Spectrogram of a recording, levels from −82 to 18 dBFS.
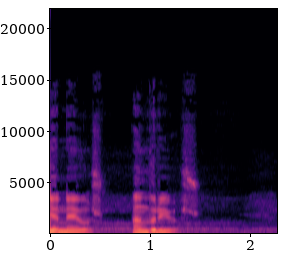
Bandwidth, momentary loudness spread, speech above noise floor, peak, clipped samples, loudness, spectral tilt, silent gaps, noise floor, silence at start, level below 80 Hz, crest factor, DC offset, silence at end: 12.5 kHz; 19 LU; 31 dB; -2 dBFS; under 0.1%; -20 LUFS; -6 dB/octave; none; -50 dBFS; 0 s; -66 dBFS; 20 dB; under 0.1%; 0.8 s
